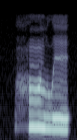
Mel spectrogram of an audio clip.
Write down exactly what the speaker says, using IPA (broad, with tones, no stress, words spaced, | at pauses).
hɔ̃˦lwe˨˩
